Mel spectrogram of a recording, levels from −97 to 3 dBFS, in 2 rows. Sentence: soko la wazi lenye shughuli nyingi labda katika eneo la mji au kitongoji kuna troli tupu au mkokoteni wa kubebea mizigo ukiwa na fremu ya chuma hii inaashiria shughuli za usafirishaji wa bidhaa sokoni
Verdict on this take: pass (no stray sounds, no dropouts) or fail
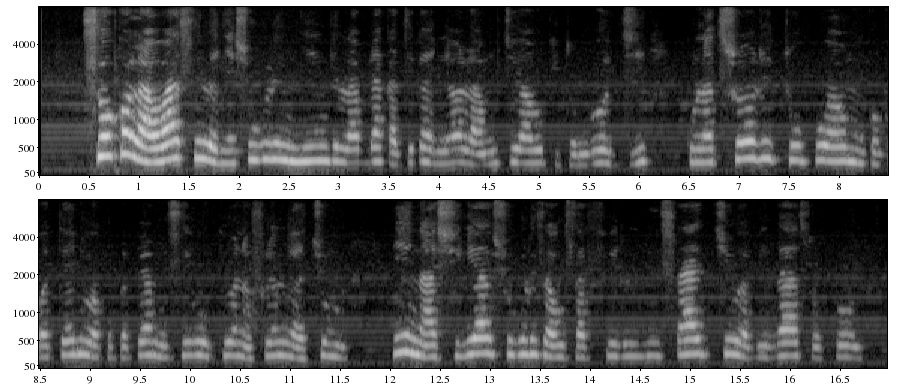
pass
